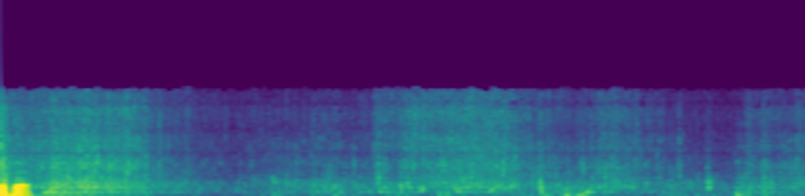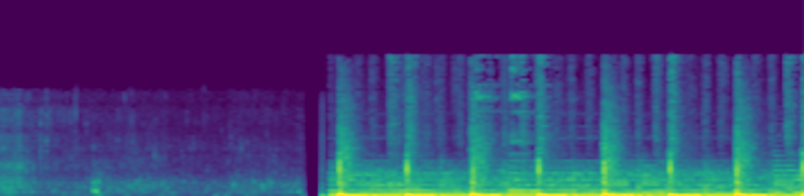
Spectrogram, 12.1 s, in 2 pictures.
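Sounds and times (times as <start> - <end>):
water churning and lapping: 0.0 - 8.4
small splashes and drips: 0.3 - 8.3.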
